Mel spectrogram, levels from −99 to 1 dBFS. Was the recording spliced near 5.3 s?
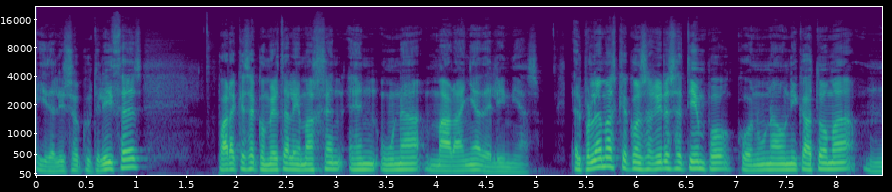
yes; 1 cut; at 5.3 s

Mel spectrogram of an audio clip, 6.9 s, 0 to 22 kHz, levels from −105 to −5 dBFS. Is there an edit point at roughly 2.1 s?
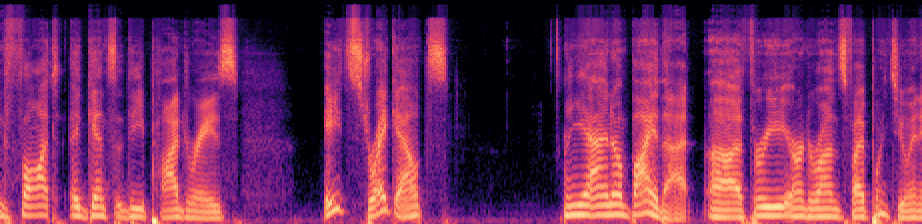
no; 0 cuts

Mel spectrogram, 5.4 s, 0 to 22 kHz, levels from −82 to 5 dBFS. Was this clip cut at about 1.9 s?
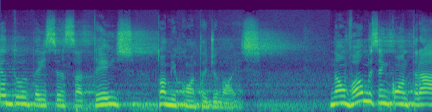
no; 1 cut; at 4.1 s

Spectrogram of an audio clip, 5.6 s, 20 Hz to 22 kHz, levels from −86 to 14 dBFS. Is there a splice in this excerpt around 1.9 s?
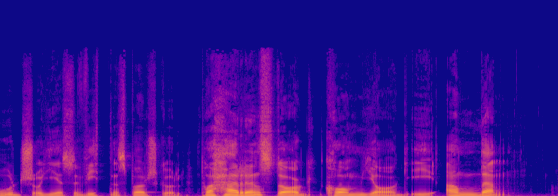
yes; 1 cut; at 1.9 s

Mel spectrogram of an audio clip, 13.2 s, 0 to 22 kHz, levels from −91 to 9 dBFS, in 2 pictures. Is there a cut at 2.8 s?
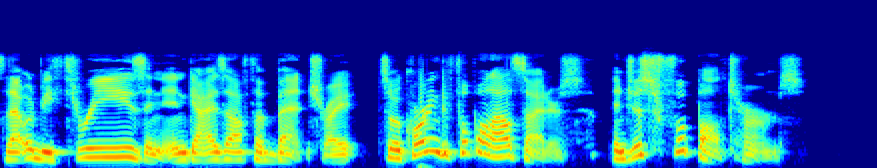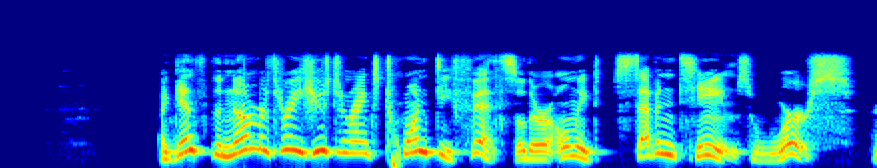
yes; 1 cut; at 2.8 s

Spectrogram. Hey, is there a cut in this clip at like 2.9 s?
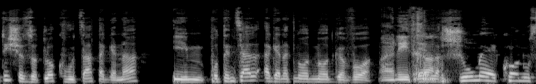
yes; 1 cut; at 2.9 s

